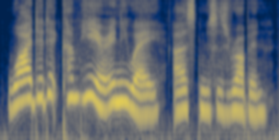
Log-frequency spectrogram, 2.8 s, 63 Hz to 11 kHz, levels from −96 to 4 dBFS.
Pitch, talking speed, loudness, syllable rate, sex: 225 Hz, 215 wpm, -18 LUFS, 5.7 syllables/s, female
